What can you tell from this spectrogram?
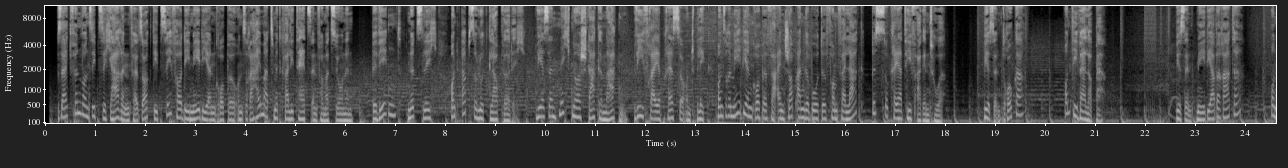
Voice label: german corporate videos

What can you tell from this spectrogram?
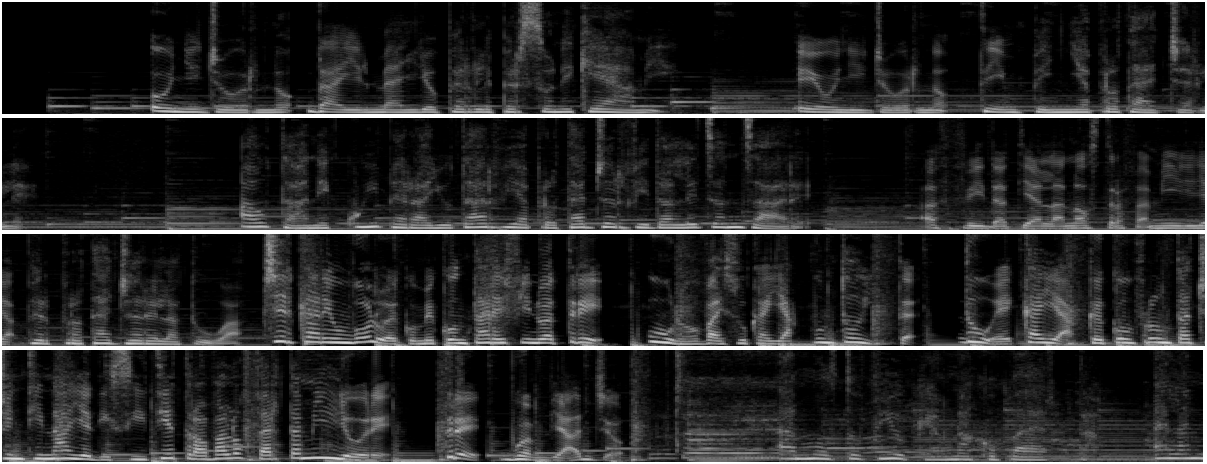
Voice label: italian commercial

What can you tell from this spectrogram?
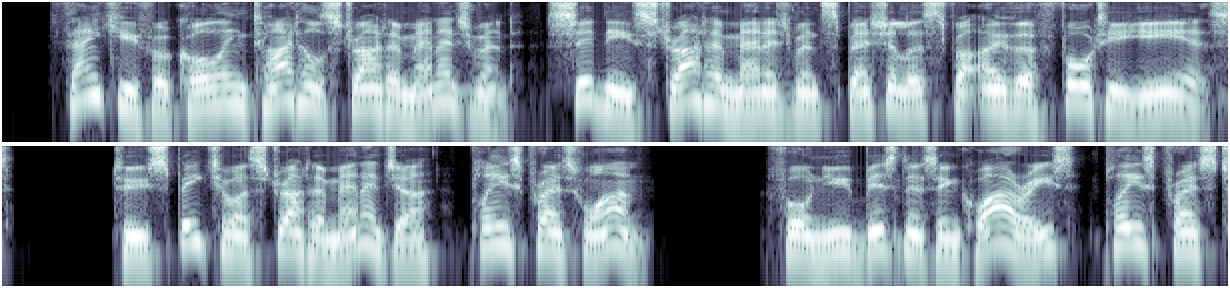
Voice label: english australian ivr

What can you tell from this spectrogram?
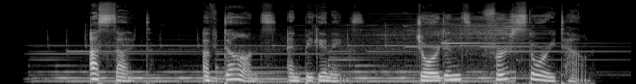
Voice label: english international commercial; Austria; Inglés (internacional); Alemán; Alemán ( Suiza)

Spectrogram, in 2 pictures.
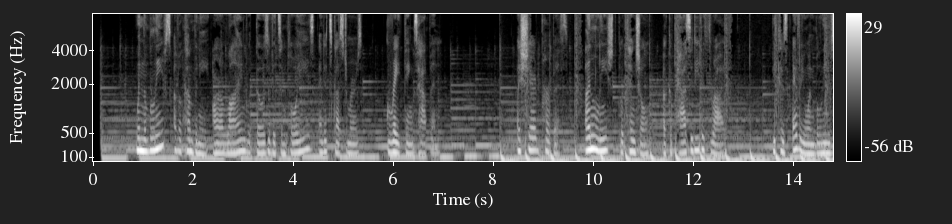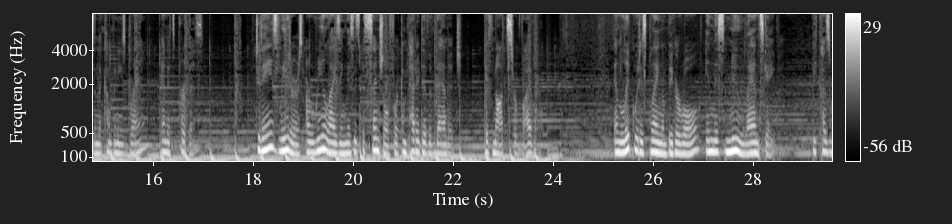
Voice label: english american corporate videos

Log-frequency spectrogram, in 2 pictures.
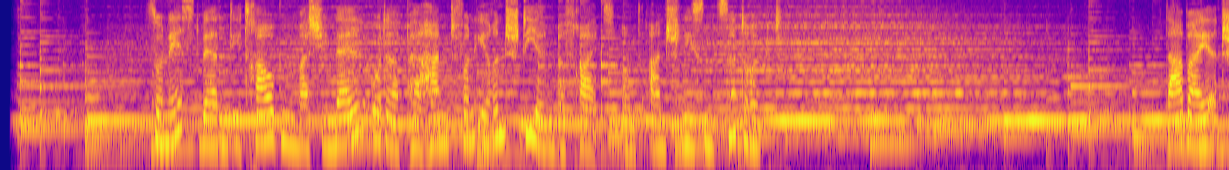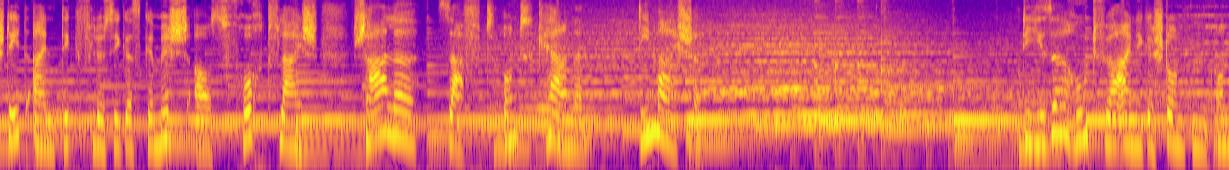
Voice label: german documentaries

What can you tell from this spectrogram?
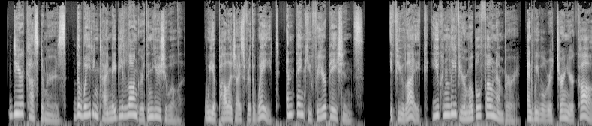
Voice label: english american ivr

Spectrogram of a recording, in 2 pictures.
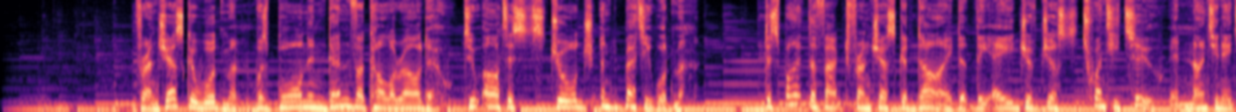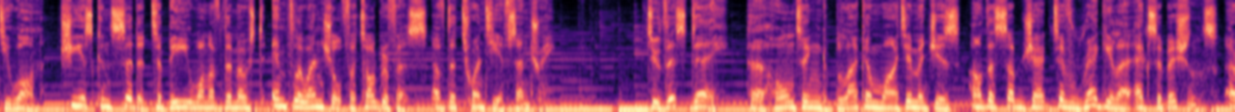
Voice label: english british documentaries

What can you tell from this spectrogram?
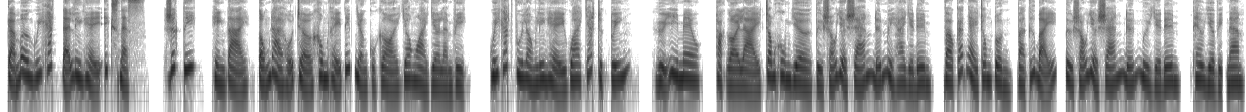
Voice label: vietnamese ivr

